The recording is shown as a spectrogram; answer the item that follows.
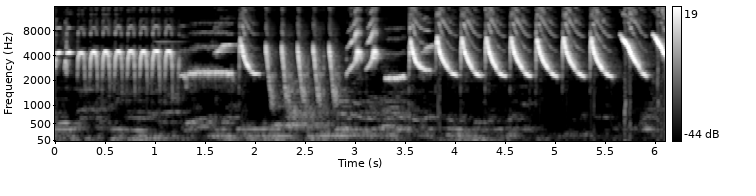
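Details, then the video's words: Canary singing a lively, richly varied song in the prized 'cengkok mewah' style, kept as a long master recording for training other birds: rapid buzzy trills, a short low whistle, then bright descending sweeps repeated about four times a second. "Suara burung kenari GACOR Cengkok Mewah durasi panjang"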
